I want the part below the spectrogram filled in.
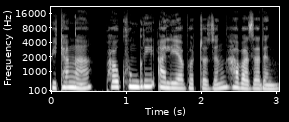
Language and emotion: Bodo, neutral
